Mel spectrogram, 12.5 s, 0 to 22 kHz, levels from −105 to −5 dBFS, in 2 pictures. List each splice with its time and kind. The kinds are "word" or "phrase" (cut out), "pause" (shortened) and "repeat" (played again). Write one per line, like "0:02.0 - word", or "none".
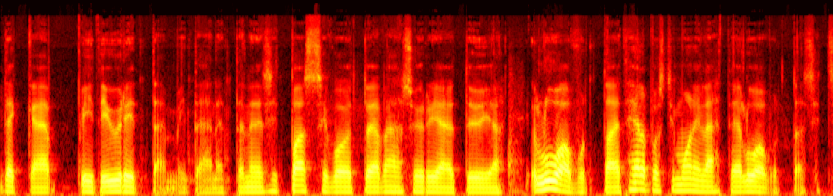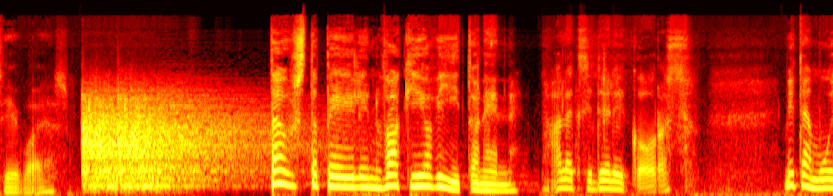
0:03.9 - pause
